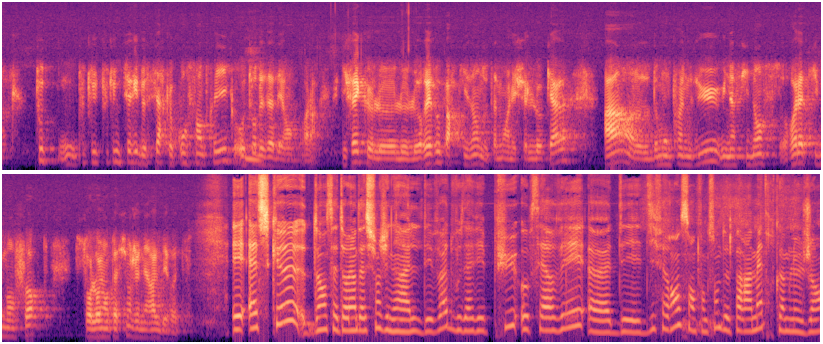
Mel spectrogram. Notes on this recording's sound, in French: nous recevons d’abord par téléphone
